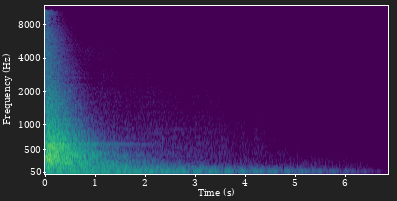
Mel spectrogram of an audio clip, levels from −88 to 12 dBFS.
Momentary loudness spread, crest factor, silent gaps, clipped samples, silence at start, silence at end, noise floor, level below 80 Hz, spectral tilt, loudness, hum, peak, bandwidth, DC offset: 30 LU; 24 dB; none; under 0.1%; 0 s; 4.4 s; -77 dBFS; -40 dBFS; -8 dB/octave; -20 LUFS; none; -2 dBFS; 11.5 kHz; under 0.1%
